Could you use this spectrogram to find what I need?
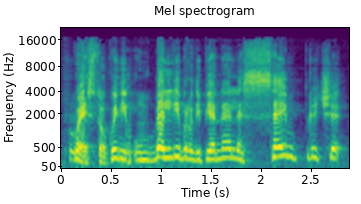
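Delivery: ordinary delivery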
